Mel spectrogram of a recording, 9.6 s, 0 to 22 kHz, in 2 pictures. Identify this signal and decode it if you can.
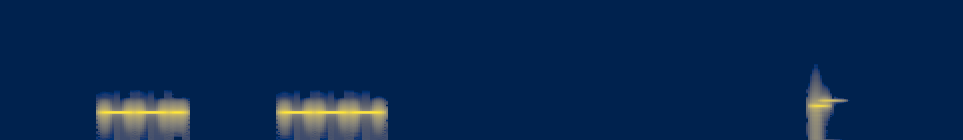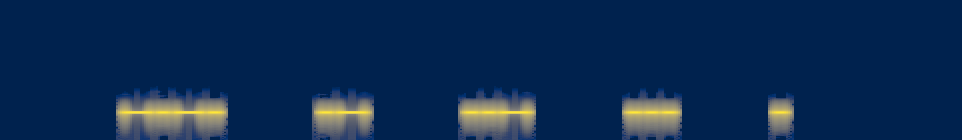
Morse code, heard as a keyed tone, about 28 wpm, spaced as for 13 wpm, 700 Hz. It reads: GO CAUSE
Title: 4x Character Spacing - Top 200 Words - 28wpm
